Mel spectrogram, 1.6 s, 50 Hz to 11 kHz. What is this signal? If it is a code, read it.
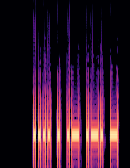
Morse code, heard as a keyed tone, about 40 wpm, 700 Hz. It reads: HEART
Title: Top 1001-1250 Words 40wpm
